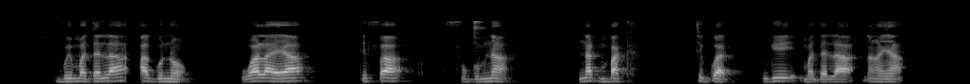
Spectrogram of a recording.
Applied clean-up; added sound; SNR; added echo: classical method spectral subtraction.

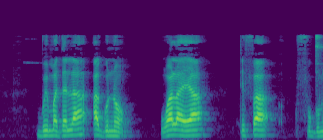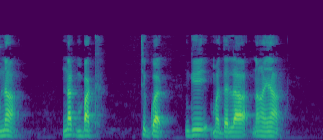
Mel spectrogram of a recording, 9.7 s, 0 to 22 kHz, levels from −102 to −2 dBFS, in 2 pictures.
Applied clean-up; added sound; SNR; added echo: none; Tambourine; 19 dB; none.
